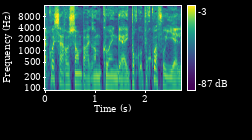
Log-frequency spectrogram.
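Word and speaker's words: Koh Ngai: Vous avez l'île de Koh Nangai également qui est Koh Nangai, attention parce qu'on prend des notes.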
